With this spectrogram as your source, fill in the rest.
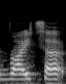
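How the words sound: The middle consonant is a clear T. "in the U K accent, we pronounce the T usually"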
